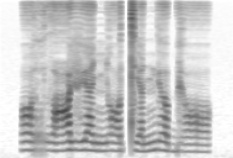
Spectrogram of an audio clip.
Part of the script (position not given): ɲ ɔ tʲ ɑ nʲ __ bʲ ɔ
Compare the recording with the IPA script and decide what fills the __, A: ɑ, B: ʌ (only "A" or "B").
B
